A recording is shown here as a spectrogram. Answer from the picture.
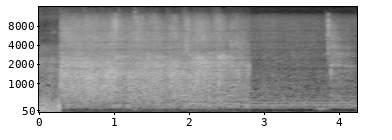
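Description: Audience applauding for about two and a half seconds, then stopping fairly abruptly.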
